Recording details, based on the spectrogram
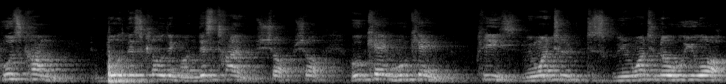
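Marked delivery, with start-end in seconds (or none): none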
